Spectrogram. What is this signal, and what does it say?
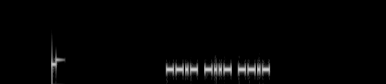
Morse code, heard as a keyed tone, about 49 wpm, 700 Hz. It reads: QXQ
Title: USA Call Sign Postfixes - 3 Letters 50wpm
